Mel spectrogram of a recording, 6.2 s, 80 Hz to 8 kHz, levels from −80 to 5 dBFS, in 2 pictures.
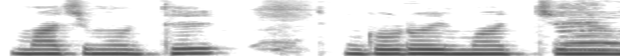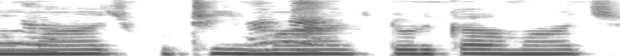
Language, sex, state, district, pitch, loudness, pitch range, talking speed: Bengali, female, West Bengal, Malda, 215 Hz, -26 LUFS, 215-220 Hz, 85 wpm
